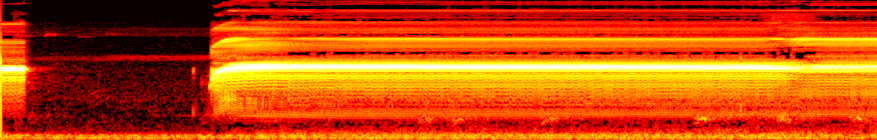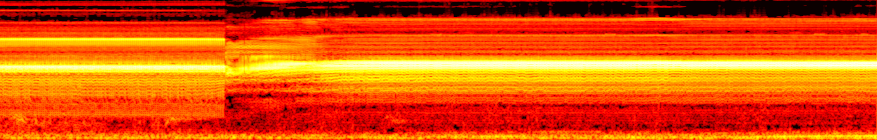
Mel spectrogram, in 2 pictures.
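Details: Southern toads giving mating calls, long continuous high musical trills held for many seconds, several overlapping callers at slightly different pitches, one trill fading as another starts, very loud and close.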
